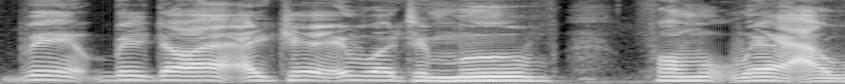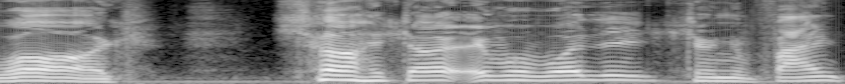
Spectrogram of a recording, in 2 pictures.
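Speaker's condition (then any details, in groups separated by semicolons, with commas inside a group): Cerebral palsy; interview partly own voice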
